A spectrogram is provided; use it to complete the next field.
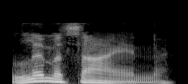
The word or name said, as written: limacine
